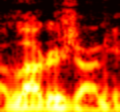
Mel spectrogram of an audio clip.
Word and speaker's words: Larijani: Uh yeah, Larjani.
